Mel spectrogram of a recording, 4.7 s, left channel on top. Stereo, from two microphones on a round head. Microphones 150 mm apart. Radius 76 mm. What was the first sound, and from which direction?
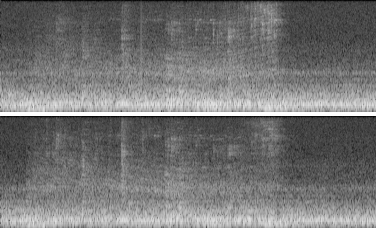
Keys jangling, 55° right (ahead or behind).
